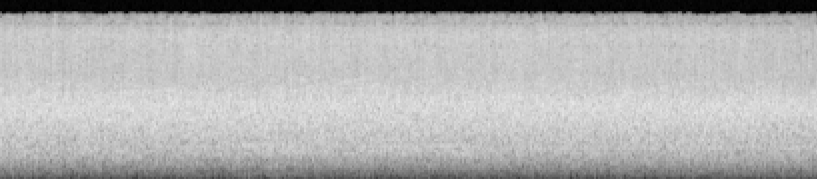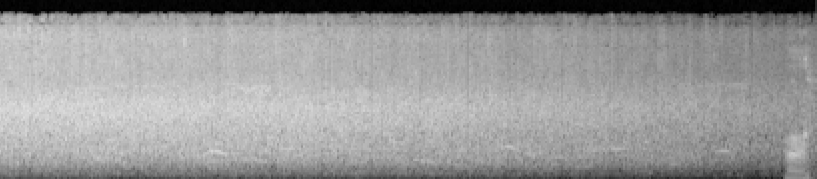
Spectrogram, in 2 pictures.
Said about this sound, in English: Can we, dude, you gotta add, can you add an applause to that? Just make it radio magic that.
